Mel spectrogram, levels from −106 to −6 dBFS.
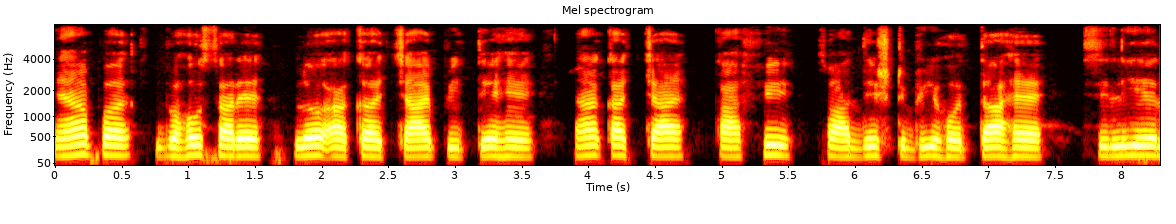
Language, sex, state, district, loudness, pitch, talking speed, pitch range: Hindi, male, Bihar, Lakhisarai, -17 LUFS, 150 Hz, 135 wpm, 145-160 Hz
